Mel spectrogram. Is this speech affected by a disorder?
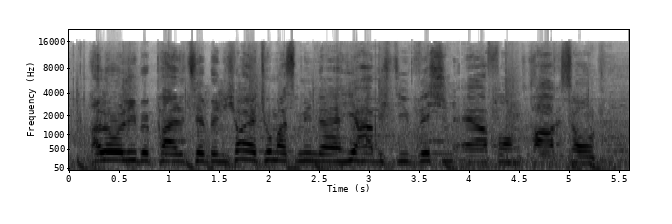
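No.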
